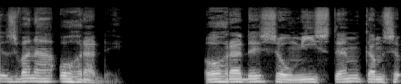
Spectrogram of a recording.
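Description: No dropout, glitch, distortion or other technical fault can be heard anywhere in the audio.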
